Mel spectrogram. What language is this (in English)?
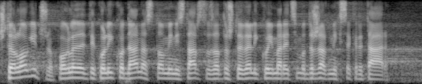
Serbian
